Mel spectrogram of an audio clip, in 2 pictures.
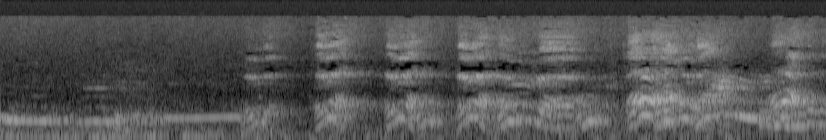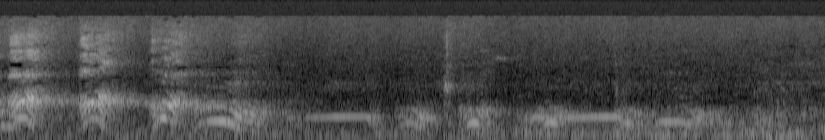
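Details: Owl calling late at night in a front yard just outside a window, giving low wavering, quavering hoots in bursts over a steady hiss of background noise.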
